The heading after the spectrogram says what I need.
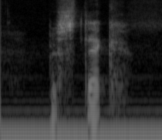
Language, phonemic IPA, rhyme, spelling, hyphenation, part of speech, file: Dutch, /bəˈstɛk/, -ɛk, bestek, be‧stek, noun, Nl-bestek.ogg
- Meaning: 1. silverware, cutlery 2. plan, planning, design (of a journey or a building project) 3. span, extent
